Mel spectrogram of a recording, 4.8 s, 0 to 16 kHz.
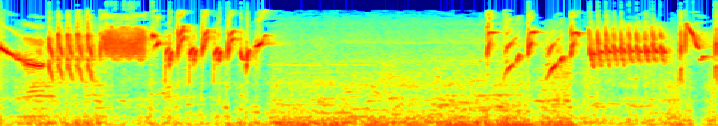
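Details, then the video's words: European goldfinch in Algeria, 2012, delivering loud, fast song: bright rolling trills and rising sweeps, a short silent pause, then another burst of ringing, repeated notes. "Carduelis* chardonneret* jilguero* حسون alger"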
